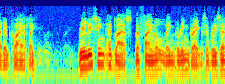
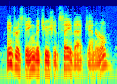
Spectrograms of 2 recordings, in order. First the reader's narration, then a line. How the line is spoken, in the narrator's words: Grayson said dryly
